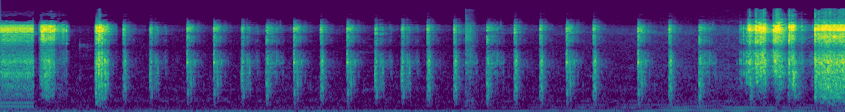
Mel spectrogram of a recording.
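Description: Footsteps tap quickly and evenly.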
